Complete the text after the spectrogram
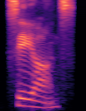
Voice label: "seance", Indian

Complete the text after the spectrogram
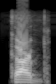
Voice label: "garb", American

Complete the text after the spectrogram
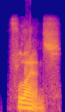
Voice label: "flense", American

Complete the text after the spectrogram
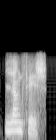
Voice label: "lungfish", Indian

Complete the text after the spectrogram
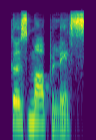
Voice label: "cosmopolis", Indian

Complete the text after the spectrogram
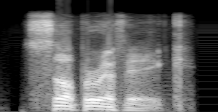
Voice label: "soporific", British

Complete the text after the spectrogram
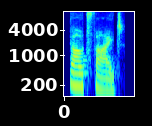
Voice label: "outfight", Indian

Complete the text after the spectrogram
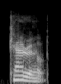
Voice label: "carob", Indian

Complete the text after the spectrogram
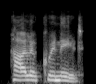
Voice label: "harlequinade", Indian

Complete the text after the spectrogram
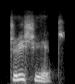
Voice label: "tritiate", Indian

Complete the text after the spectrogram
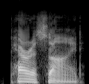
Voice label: "parricide", American

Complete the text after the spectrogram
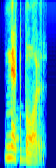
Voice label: "netball", Indian

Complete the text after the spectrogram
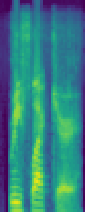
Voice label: "reflector", American

